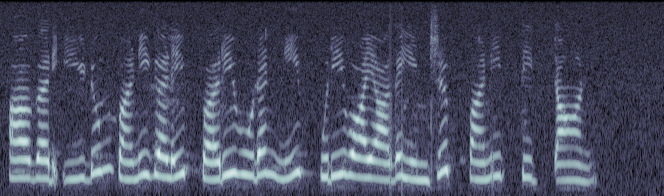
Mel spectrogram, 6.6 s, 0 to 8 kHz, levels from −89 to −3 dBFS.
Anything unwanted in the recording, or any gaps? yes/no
no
